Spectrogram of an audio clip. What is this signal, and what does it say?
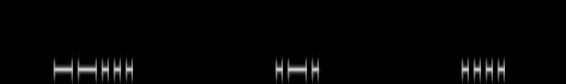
Morse code, heard as a keyed tone, about 20 wpm, spaced as for 5 wpm, 700 Hz. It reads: 7RH
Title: USA Call Signs - 8x Character Spacing - 20wpm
